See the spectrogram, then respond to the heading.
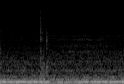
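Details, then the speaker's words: Whirlpool ED5FVGXWS05 refrigerator after replacing the cold control thermostat: a low, steady hum settles in after one brief rattle as the compressor starts on its own, with no striking needed. It runs normally. "that's the sound of a compressor turning on and if you recall before I had to I had to strike this thing in order to get that to happen last time"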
